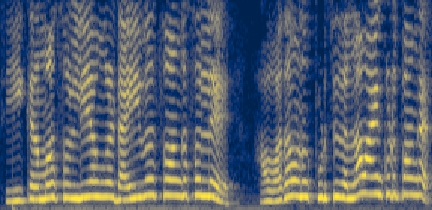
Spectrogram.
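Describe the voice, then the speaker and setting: A performer voices a chirpy cartoon schoolgirl who chatters away with giggles running through her speech. Her voice is extremely high, quick, and bright, fitting a cheerful, chatty young girl in animated comedy.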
